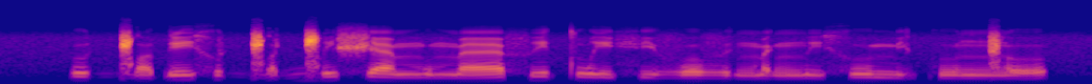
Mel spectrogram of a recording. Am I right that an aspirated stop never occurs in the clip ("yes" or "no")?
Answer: yes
